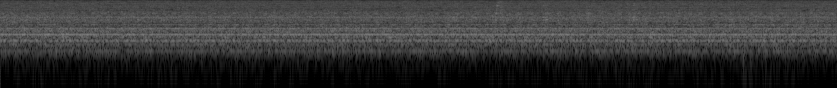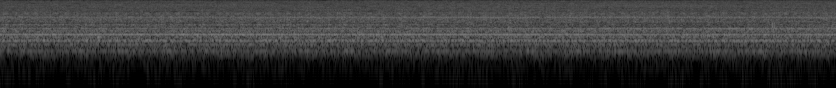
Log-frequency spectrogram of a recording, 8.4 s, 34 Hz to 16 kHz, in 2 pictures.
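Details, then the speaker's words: Funai FHC-1200 four-head hi-fi VCR with new belts, in fast forward: a steady high-pitched whine of stacked tones; the motor squeals, and the owner has no oil to quiet it. "Fast forward. I need to somehow shut that motor up. I don't have the oil for it."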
